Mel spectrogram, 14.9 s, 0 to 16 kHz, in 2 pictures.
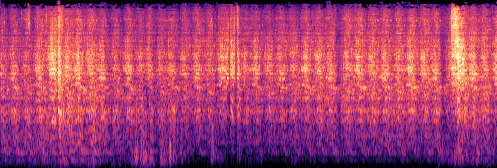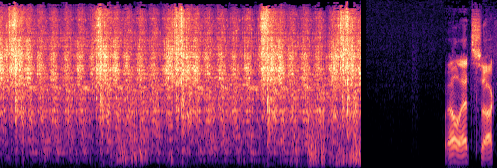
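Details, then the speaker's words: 1978 Ford LTD at about -10°F after more charging and starting fluid (more liquid than vapor in the cold): long steady fast cranking, never catches or fires; cranks but won't start. "so fortunately you guys didn't really miss anything because the car didn't start"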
